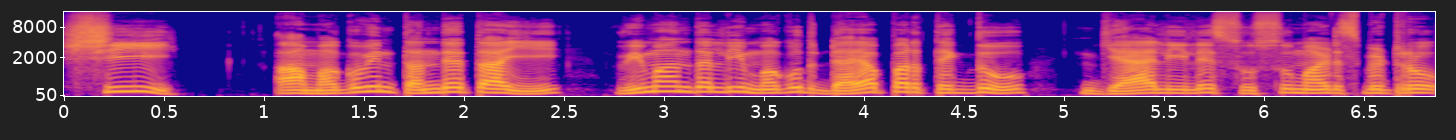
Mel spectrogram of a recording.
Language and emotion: Kannada, disgusted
